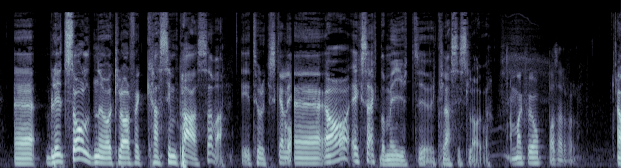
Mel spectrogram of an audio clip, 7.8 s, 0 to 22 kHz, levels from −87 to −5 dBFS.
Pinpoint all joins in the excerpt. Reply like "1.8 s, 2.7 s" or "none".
3.6 s, 4.8 s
